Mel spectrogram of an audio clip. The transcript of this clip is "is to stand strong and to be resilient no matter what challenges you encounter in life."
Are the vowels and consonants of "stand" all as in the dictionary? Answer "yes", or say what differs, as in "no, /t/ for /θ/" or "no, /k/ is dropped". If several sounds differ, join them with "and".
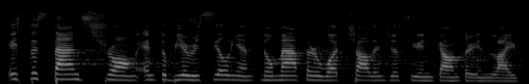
yes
